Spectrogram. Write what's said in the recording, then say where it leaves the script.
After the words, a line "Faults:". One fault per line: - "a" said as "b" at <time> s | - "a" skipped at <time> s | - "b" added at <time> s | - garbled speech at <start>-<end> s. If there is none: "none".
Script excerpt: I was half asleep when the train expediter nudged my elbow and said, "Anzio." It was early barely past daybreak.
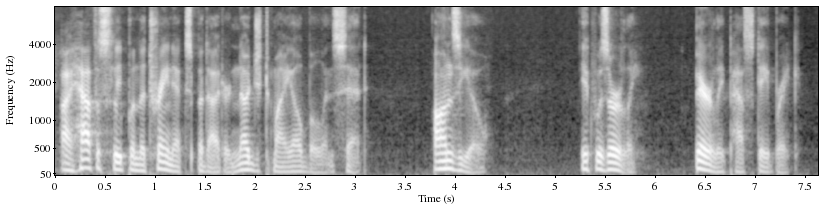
I half asleep when the train expediter nudged my elbow and said, "Anzio." It was early barely past daybreak.
Faults:
- "was" skipped at 0.1 s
